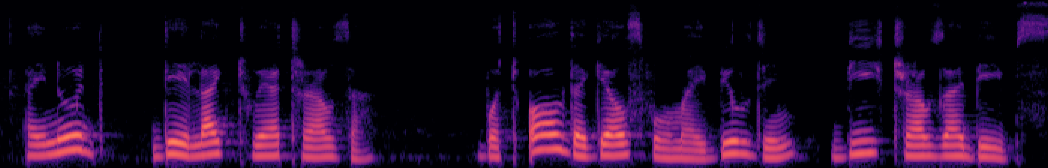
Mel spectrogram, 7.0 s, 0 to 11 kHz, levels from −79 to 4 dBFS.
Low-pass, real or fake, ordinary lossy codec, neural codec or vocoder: none; real; none; none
